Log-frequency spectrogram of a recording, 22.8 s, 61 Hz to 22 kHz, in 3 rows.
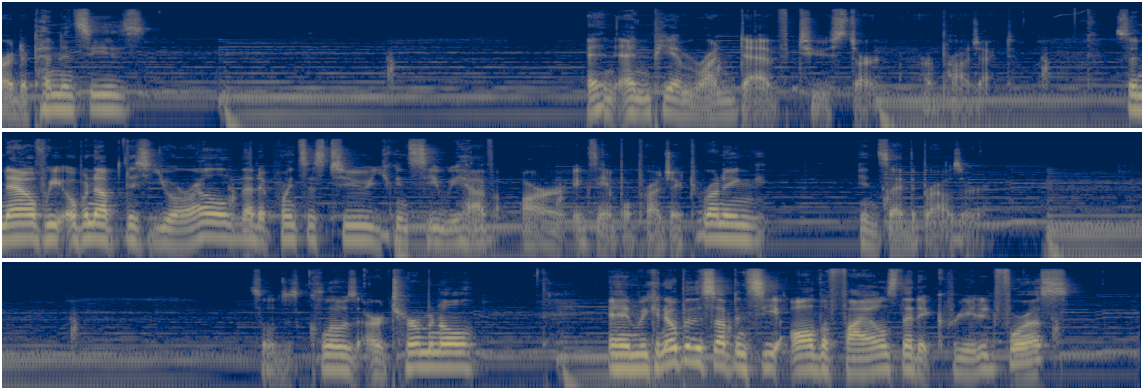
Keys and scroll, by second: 0.0-0.6 typing, 3.2-5.1 typing.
